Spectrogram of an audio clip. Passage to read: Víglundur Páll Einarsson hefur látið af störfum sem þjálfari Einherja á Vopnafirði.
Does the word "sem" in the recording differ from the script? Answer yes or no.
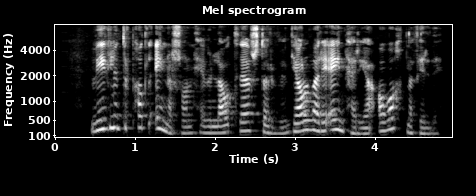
yes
